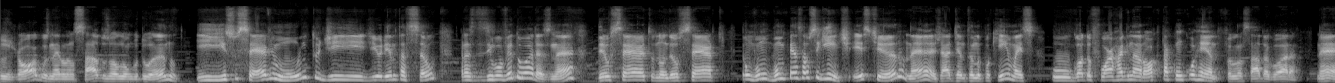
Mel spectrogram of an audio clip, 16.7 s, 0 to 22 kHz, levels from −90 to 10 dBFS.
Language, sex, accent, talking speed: Portuguese, male, Brazilian, 170 wpm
